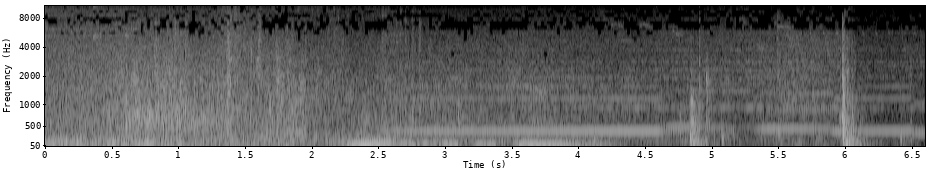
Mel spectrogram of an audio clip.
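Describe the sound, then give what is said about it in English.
A Jeep's engine rumbles low as it arrives at a mill in daytime and slows, settling into a steady idling hum, followed by two sharp clicks near the end. No one speaks. “At the mill, Cody stands on the balcony as Faith arrives in her Jeep.”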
